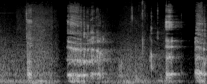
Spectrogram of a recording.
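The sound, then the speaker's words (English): A loud, drawn-out burp right up close to the microphone, rumbling in a few uneven surges over about two seconds, with no talking. “Let me just burp directly into the microphone.”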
